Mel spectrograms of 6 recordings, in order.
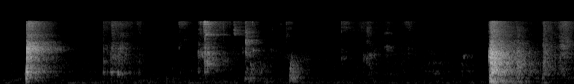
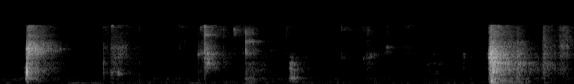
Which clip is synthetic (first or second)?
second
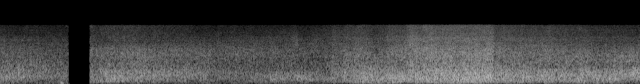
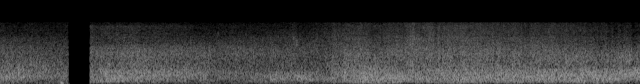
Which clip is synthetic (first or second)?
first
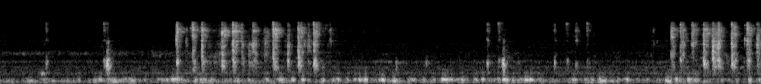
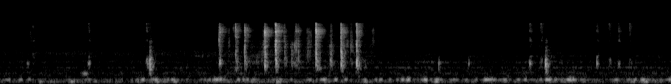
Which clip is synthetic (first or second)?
first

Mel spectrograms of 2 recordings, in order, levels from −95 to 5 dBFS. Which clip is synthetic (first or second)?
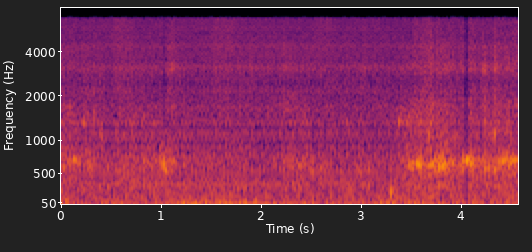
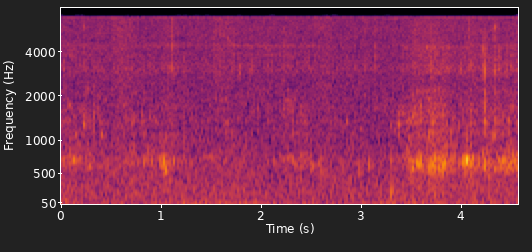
first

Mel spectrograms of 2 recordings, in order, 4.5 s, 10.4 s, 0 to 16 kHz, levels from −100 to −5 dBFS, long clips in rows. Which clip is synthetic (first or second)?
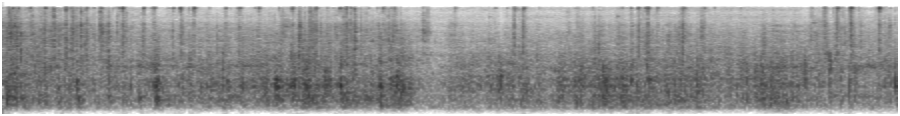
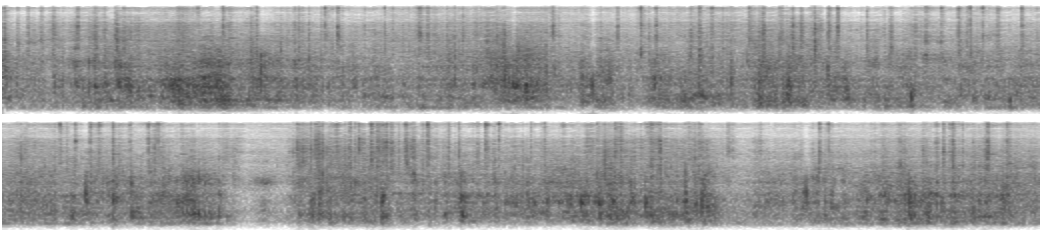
second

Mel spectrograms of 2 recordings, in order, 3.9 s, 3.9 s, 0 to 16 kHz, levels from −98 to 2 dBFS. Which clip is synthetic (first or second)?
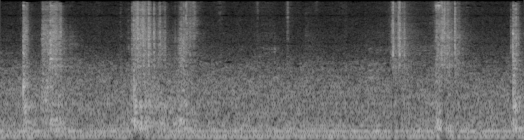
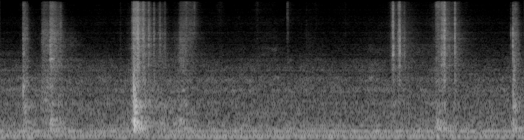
second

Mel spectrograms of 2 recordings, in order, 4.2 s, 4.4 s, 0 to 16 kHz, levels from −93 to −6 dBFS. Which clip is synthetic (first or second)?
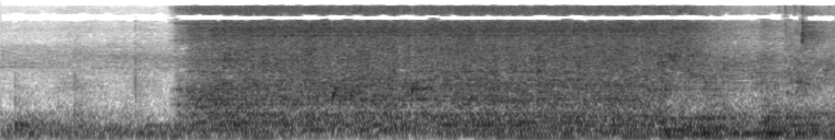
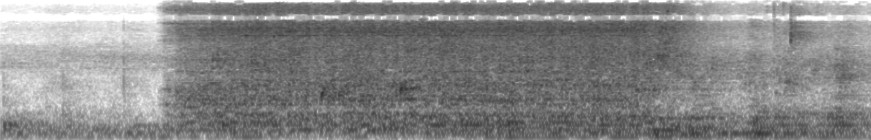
first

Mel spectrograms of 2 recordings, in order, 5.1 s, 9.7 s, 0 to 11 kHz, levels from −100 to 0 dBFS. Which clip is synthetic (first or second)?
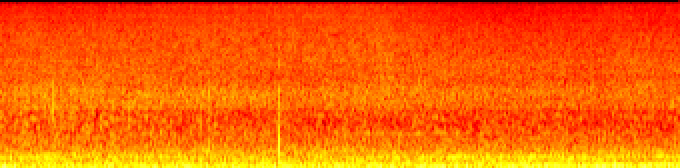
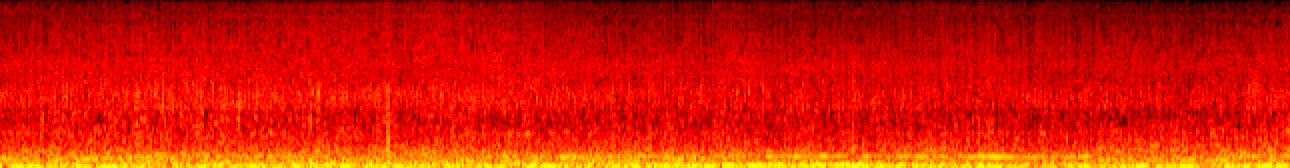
second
